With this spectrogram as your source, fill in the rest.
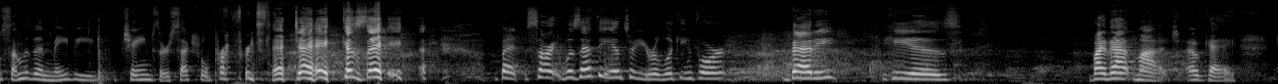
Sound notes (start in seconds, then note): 2.7 audience laughs; 7.2 audience laughs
